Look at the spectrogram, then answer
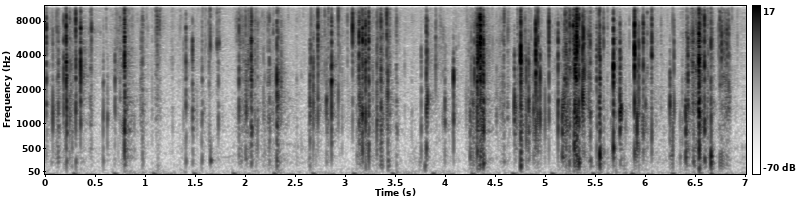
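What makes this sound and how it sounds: A small clear plastic tray full of watermelon chunks, sealed with a thin plastic film, is held in both hands close to the mic and tapped and scratched with long painted nails. The result is a rapid, uneven stream of dry, bright crinkles and clicks from the film, with short crisp taps that die away almost instantly.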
